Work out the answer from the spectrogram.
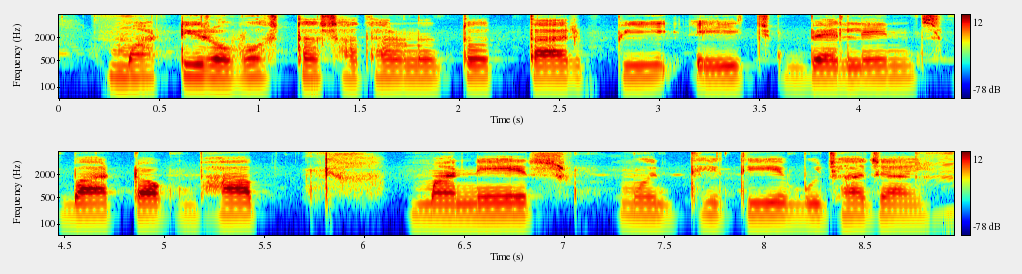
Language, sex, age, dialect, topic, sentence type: Bengali, female, 18-24, Western, agriculture, statement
